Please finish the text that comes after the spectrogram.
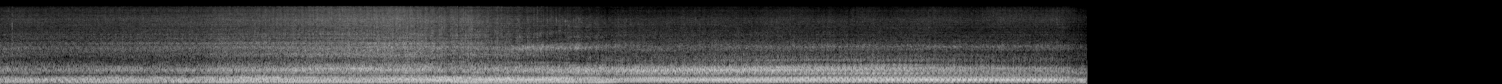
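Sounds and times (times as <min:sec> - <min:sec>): car engine running at low revs: 0:00.0 - 0:10.9.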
